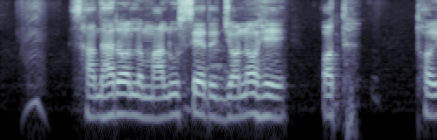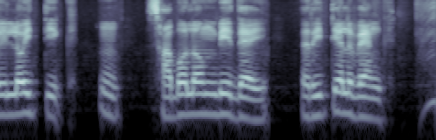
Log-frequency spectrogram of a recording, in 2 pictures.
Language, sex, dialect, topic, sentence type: Bengali, male, Jharkhandi, banking, statement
